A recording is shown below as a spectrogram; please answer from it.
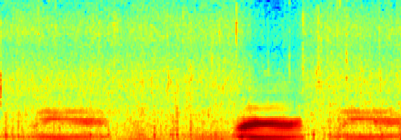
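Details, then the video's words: American bullfrogs calling at night: drawn-out nasal, harmonic-rich calls about half a second long from several overlapping frogs, one louder bleating call in the middle, over a steady background hum. "frog sounds activity at night - bullfrogs sound"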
